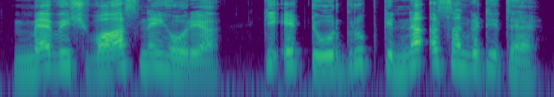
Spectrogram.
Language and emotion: Punjabi, disgusted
